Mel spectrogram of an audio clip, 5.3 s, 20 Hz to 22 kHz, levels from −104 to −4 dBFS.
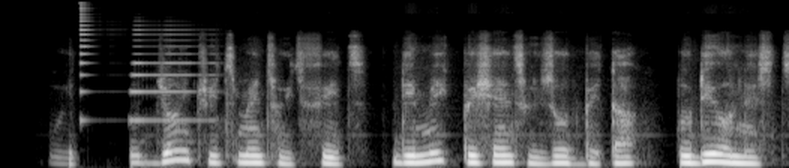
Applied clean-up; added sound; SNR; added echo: neural mask model RNNoise.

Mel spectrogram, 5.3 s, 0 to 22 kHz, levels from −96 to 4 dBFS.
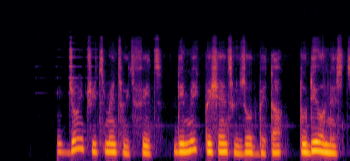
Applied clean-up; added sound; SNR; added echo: neural mask model DeepFilterNet 3.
